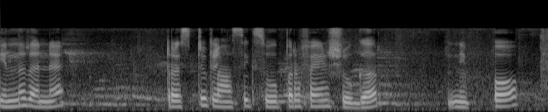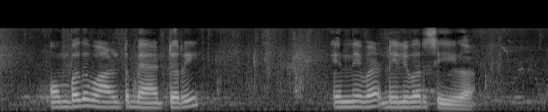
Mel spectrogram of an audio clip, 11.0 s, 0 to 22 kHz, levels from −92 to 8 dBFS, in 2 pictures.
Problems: background sounds at intervals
